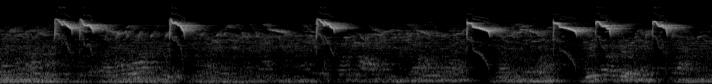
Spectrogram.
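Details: Oriental white-eye lure song meant to prompt other white-eyes to answer: very high, thin notes that drop sharply, in short bursts repeated every second or so, with quiet background hum.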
